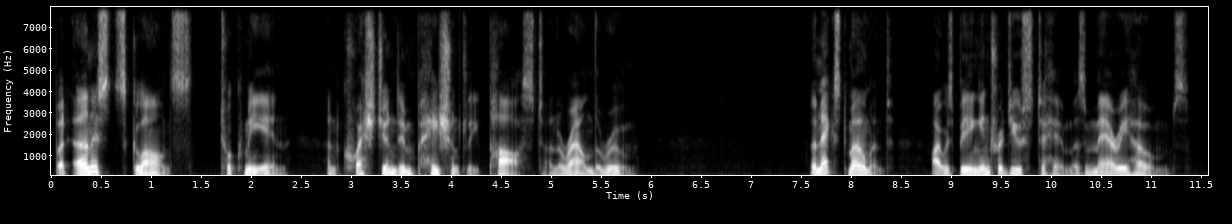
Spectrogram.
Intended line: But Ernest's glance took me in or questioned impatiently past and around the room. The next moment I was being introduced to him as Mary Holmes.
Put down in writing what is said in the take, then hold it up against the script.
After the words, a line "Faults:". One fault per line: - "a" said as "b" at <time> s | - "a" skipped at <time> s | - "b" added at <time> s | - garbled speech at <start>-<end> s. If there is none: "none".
But Ernest's glance took me in and questioned impatiently past and around the room. The next moment I was being introduced to him as Mary Holmes.
Faults:
- "or" said as "and" at 2.8 s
